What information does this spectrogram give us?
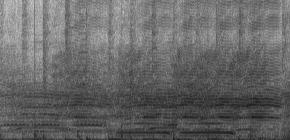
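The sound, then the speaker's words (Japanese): Several sheep bleat loudly and repeatedly, their wavering cries overlapping closely in a busy, continuous chorus with no gaps. “羊、この人の喉を噛んではいけないっす。”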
